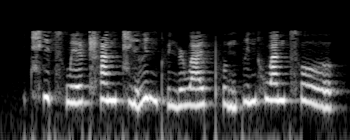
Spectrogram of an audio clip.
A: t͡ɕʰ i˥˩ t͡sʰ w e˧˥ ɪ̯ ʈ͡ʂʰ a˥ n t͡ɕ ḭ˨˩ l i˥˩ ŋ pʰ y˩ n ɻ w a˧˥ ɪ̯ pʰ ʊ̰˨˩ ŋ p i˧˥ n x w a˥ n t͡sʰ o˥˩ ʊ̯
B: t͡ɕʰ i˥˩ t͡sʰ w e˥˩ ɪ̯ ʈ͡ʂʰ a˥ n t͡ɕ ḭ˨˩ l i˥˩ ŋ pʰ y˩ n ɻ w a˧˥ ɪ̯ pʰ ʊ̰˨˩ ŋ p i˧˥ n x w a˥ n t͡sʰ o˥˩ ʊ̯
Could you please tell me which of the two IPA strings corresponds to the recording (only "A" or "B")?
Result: A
